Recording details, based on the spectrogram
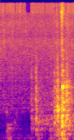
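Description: Chopped shallots hit a hot pan and start to sizzle, a brief quiet hiss that swells into a sharper crackle near the end of a short moment.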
